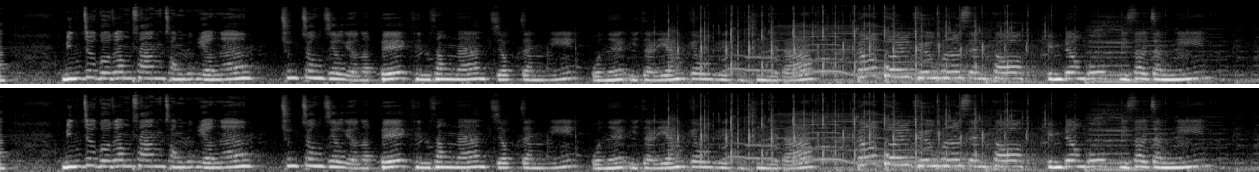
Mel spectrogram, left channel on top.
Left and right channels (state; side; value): identical; both; correlation 1.00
